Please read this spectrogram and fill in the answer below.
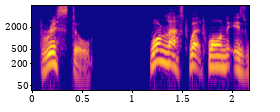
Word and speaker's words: Bristol: Thus, with a bit of laziness thrown in around the middle, you get from Bridgestow to Bristol. Although, I think locals kind of do pronounce it Bristow.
